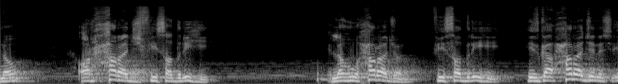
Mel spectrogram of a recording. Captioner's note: Arabic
